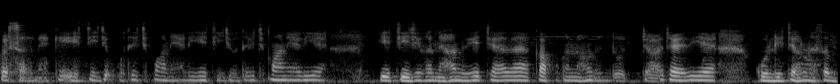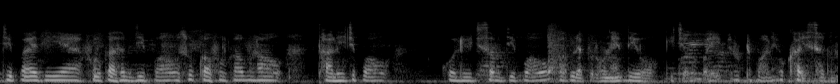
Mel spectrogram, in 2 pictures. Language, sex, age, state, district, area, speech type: Dogri, female, 30-45, Jammu and Kashmir, Samba, urban, spontaneous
